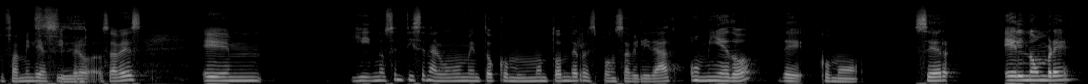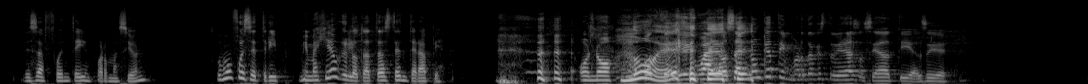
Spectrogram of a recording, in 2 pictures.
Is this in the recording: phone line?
no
